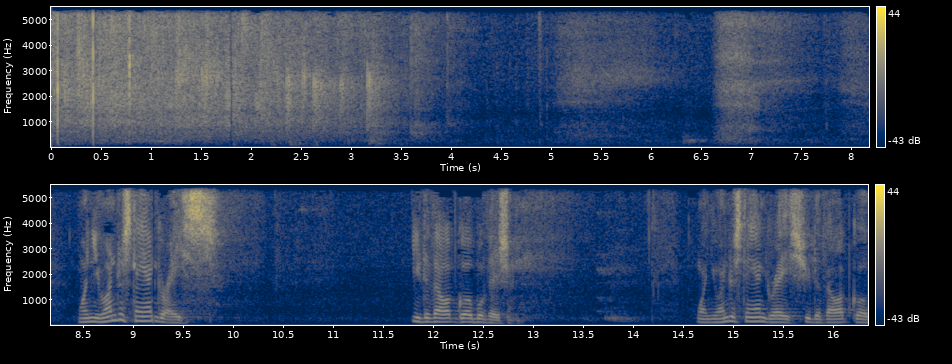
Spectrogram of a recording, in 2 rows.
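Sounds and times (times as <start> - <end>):
crowd applauding: 0.0 - 3.8
speech: 8.5 - 9.9, 11.8 - 13.0, 14.6 - 16.3.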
